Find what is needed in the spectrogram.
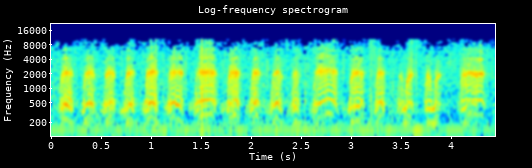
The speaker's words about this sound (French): Le canard.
